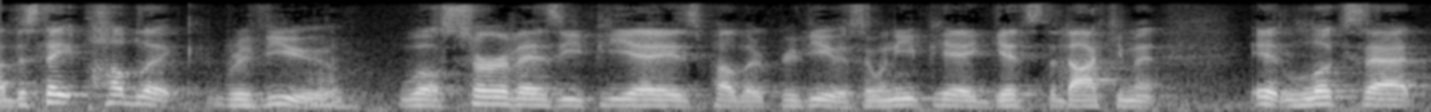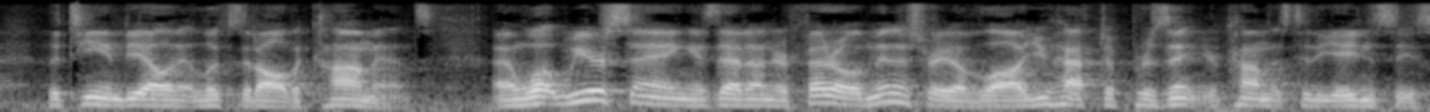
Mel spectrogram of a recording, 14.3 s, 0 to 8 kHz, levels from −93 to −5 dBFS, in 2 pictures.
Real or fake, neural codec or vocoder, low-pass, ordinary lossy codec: real; none; 7.2 kHz; AAC, 32 kbps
